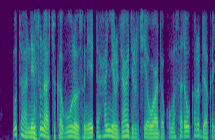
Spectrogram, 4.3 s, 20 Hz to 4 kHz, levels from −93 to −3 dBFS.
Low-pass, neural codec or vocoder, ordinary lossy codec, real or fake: 3.6 kHz; codec, 16 kHz, 2 kbps, X-Codec, HuBERT features, trained on LibriSpeech; none; fake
